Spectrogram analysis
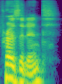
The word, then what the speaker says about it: president: French president. President with a Z sound.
